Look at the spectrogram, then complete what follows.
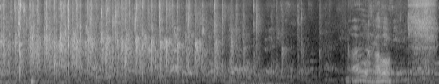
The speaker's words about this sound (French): Il y a un homonyme dans, parmi les participations, un jeune garçon. Bravo, on peut l'applaudir.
